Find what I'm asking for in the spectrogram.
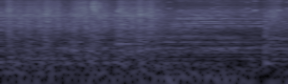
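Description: Rapid machine gun fire in a zombie-shooting video game, a loud, continuous stream of dense shots with heavy low thumps that barely lets up across the burst.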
